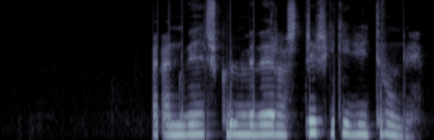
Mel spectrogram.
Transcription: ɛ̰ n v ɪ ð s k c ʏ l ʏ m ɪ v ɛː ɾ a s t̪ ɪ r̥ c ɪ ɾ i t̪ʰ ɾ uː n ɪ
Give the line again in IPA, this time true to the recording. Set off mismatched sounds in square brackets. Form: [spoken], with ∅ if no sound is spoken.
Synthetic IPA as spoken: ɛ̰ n v ɪ ð s k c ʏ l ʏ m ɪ v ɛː ɾ a s t̪ ɪ r̥ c ɪ ɾ i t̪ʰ ɾ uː n ɪ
